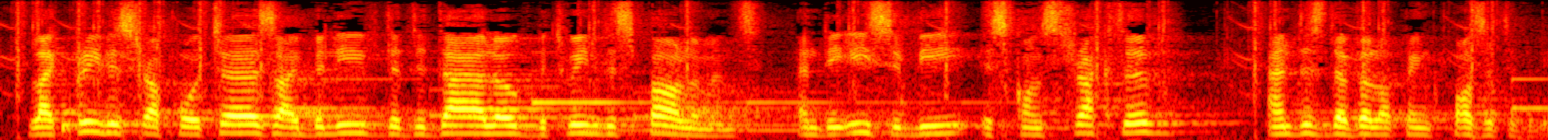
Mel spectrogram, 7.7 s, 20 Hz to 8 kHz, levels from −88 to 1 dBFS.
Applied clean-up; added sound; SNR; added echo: none; Piano + Camera; 17 dB; none.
